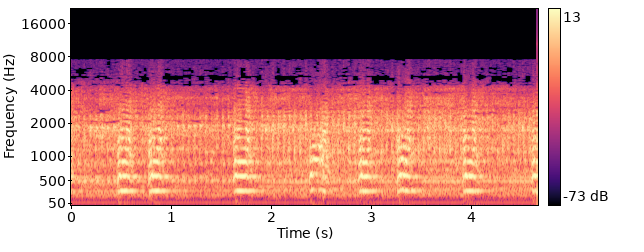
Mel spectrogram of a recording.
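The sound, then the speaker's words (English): A steam car engine runs with a steady, rhythmic chuffing, each puff carrying a hollow tonal hum, over a continuous hiss of background noise. “Don't want to bust up my steamer after she run all this way.”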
